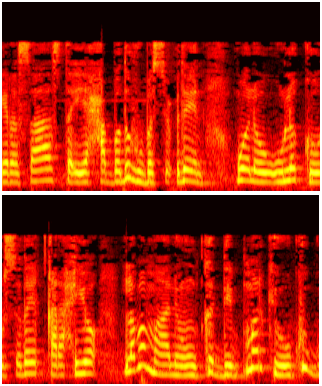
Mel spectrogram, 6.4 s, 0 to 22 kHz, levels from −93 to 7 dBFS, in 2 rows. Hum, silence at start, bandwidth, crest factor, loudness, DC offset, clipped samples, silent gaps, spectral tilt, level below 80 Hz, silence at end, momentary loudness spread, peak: none; 0 s; 9.6 kHz; 16 dB; -21 LUFS; under 0.1%; under 0.1%; none; -4 dB/octave; -60 dBFS; 0 s; 3 LU; -6 dBFS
